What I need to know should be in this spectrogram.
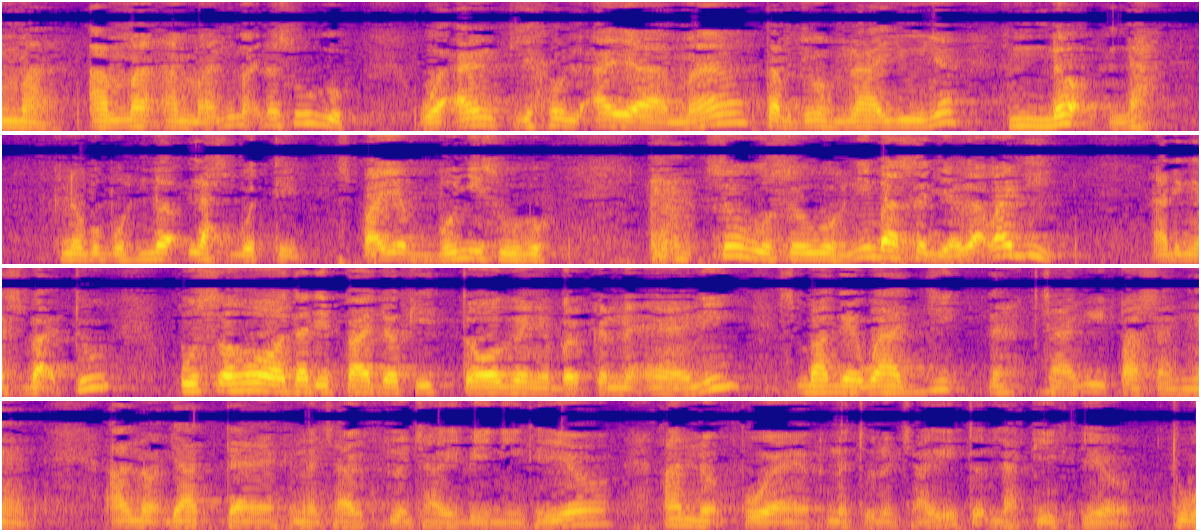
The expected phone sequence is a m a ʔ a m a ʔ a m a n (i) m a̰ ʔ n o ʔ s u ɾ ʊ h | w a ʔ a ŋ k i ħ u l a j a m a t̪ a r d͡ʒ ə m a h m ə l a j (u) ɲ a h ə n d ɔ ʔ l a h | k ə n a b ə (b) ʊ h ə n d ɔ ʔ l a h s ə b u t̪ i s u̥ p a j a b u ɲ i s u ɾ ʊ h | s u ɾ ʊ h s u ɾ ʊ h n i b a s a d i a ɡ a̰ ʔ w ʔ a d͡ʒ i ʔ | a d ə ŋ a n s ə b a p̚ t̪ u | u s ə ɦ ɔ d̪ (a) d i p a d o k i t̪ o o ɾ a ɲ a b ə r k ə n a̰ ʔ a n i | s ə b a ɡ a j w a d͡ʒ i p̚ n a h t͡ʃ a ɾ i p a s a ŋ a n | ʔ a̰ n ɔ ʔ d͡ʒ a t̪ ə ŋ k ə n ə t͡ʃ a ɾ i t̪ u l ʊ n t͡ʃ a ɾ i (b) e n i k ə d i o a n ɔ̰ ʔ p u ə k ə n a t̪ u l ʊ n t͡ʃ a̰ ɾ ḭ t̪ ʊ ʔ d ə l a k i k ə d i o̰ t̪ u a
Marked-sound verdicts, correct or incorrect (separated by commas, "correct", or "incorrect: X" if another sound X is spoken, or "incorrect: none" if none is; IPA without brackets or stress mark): correct, correct, correct, correct, correct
